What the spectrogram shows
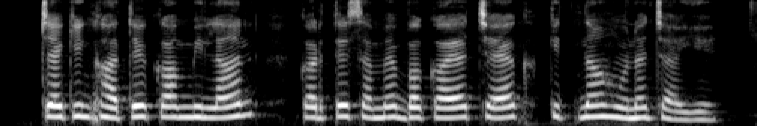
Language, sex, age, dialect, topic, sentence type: Hindi, female, 18-24, Hindustani Malvi Khadi Boli, banking, question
